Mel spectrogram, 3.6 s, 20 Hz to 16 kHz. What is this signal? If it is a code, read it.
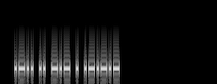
Morse code, heard as a keyed tone, about 36 wpm, 700 Hz. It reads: LIKE.
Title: 2x Word-Spacing - Sentences from Top 100 Words - 35wpm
